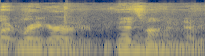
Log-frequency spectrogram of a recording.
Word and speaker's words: rigor: Called the Riger.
